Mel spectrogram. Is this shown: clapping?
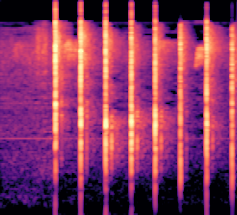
yes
